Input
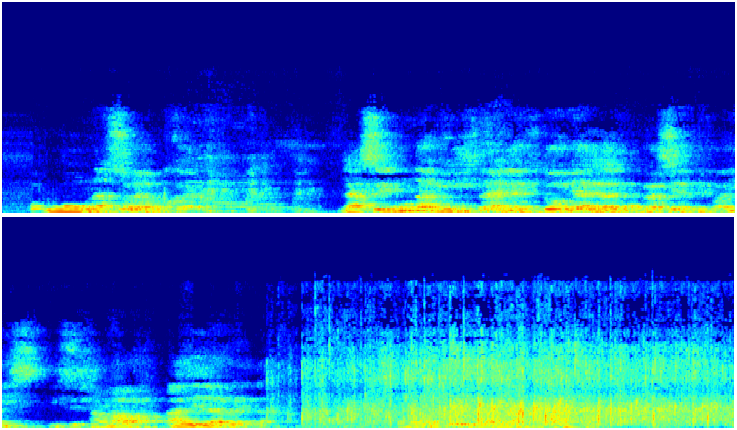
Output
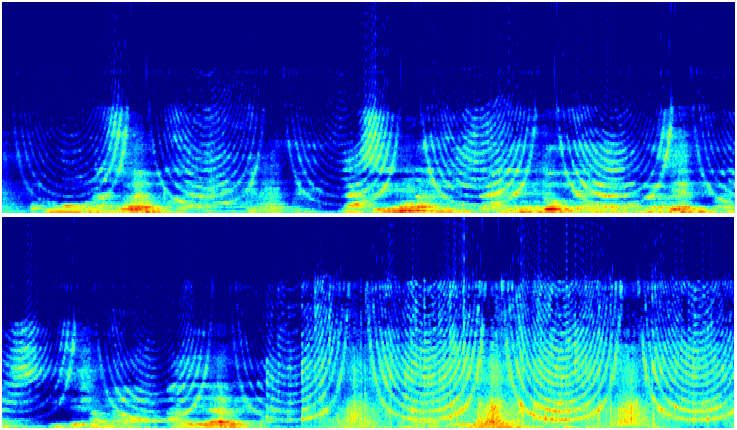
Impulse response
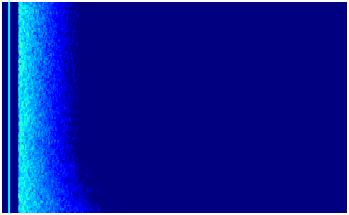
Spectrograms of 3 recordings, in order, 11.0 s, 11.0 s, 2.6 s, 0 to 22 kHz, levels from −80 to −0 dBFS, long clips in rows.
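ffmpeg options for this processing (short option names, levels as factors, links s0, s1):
-filter_complex "[0:a]asettb=1/sr,asplit=3[s0][s1][s2];[s0]atrim=end=5.944[s3];[s1]atrim=start=5.94:end=7.13,asetpts=PTS-STARTPTS,afade=t=in:d=0.004:c=qsin,afade=t=out:st=1.186:d=0.004:c=qsin,equalizer=f=160:t=o:w=0.33:g=-10,equalizer=f=315:t=o:w=0.33:g=-7,equalizer=f=1250:t=o:w=0.33:g=-9[s4];[s2]atrim=start=7.126[s5];[s3][s4]acrossfade=d=0.004:c1=hsin:c2=qsin[s6];[s6][s5]acrossfade=d=0.004:c1=qsin:c2=hsin,aphaser=in_gain=1:out_gain=1:delay=1.1:decay=0.74:speed=0.98:type=sinusoidal,volume=0.75"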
